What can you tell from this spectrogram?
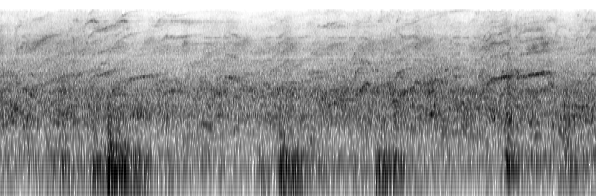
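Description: Several electric RC off-road cars racing together, their motors whining high and gliding up and down in pitch as they accelerate and slow, over tyre noise. A few low thumps come through, the clearest about two seconds in and again near six seconds.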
